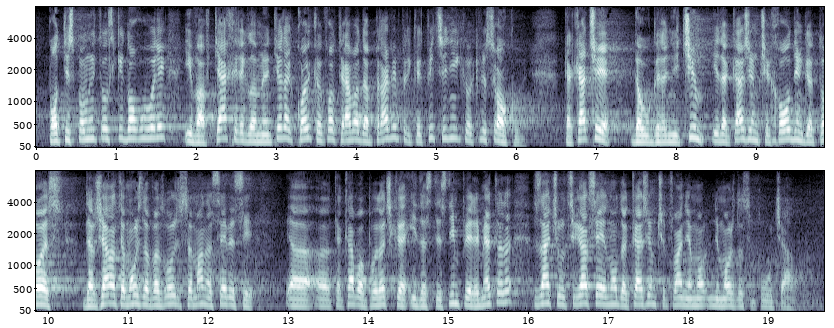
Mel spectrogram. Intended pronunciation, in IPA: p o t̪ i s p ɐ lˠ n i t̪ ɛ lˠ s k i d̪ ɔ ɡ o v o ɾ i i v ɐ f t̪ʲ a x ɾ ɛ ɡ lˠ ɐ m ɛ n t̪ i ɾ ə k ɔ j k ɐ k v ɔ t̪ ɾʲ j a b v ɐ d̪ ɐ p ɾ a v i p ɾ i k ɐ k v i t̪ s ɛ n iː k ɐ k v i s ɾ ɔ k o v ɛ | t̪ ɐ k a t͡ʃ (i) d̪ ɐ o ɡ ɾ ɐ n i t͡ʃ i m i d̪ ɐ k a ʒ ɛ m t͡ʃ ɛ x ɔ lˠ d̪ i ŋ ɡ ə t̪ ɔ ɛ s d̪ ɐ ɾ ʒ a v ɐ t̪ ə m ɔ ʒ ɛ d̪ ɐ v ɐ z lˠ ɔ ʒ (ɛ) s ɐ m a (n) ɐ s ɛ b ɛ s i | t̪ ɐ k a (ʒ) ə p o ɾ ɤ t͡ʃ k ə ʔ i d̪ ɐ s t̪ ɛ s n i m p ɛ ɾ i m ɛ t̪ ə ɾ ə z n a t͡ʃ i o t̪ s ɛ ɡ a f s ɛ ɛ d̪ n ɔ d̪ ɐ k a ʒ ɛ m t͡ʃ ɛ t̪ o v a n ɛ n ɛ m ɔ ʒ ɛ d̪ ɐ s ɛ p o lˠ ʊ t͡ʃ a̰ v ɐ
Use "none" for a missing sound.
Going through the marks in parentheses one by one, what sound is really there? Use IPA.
ɛ, i, n, v

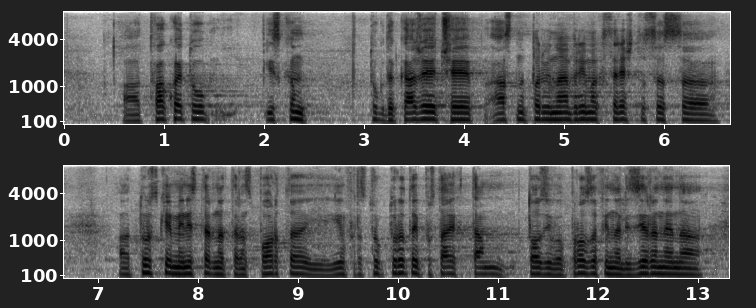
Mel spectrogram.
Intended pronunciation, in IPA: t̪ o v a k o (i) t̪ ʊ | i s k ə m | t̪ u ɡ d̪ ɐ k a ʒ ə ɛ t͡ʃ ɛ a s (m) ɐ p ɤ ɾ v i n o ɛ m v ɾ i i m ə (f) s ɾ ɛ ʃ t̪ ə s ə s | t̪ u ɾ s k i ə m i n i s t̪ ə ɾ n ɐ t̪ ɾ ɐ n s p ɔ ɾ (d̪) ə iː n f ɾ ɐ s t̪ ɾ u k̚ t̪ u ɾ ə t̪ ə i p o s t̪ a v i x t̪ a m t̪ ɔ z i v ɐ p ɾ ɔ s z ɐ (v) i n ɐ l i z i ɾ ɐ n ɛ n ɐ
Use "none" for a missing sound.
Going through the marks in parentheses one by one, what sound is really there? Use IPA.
ɛ, n, x, t̪, f

